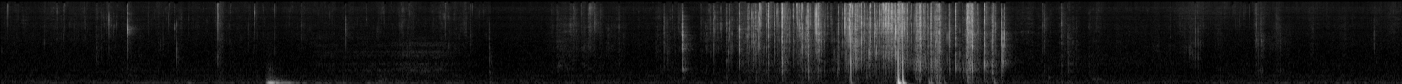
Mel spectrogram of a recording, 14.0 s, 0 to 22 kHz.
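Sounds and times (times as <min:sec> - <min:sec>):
slime crackling and crinkling: 0:06.6 - 0:10.1
heavy slime squish: 0:07.2 - 0:10.1.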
